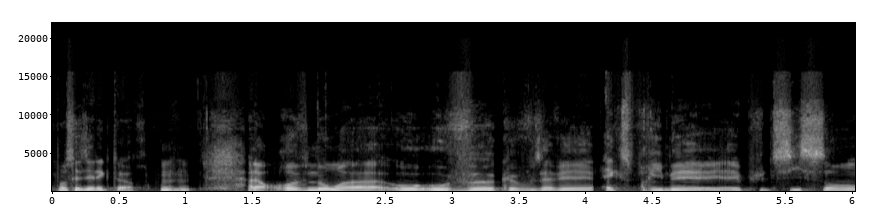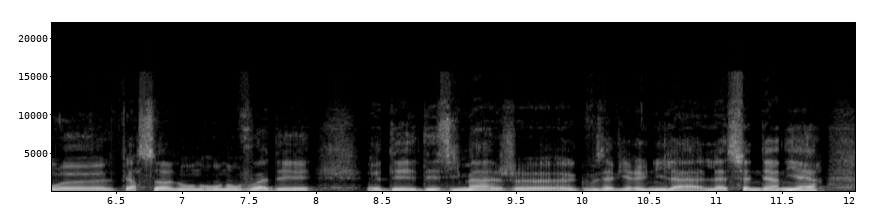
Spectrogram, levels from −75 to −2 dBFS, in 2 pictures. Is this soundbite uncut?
no; 1 cut; at 4.0 s

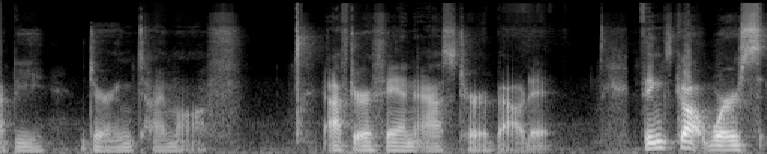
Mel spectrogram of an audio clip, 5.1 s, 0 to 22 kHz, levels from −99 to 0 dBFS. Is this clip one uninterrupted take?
no; 1 cut; at 4.2 s

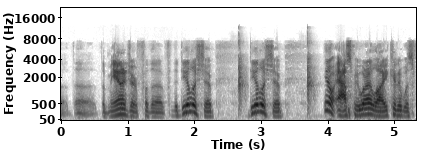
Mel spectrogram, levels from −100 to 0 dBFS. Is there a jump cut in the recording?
yes; 1 cut; at 2.8 s

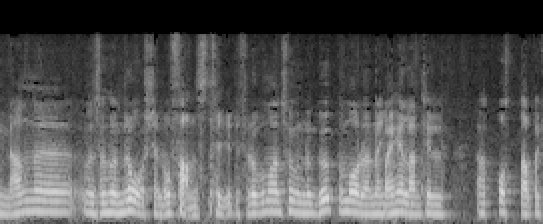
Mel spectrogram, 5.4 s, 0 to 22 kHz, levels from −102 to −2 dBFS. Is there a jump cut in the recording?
yes; 5 cuts; at 1.0 s, 2.1 s, 3.4 s, 3.8 s, 4.2 s

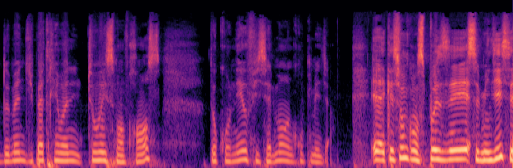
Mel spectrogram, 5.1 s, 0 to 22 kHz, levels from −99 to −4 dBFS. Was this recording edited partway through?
no; 0 cuts

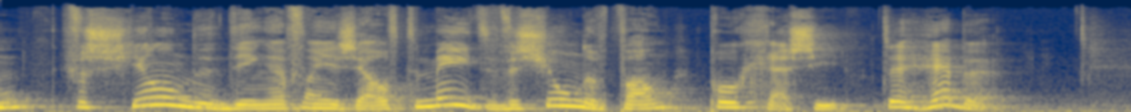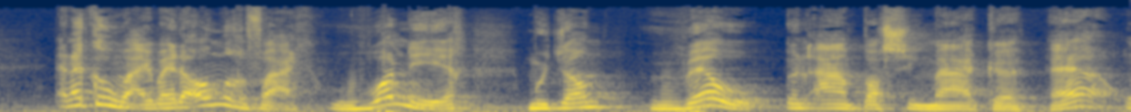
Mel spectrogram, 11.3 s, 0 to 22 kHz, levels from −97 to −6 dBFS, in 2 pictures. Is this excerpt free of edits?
no; 2 cuts; at 3.0 s, 8.4 s

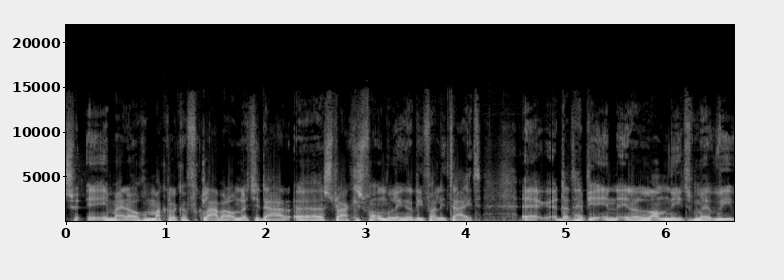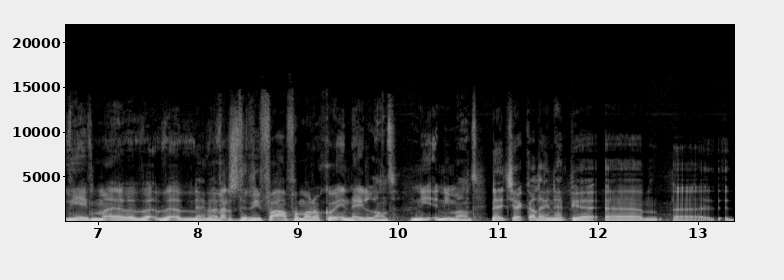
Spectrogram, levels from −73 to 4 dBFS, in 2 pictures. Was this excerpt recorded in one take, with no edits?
yes; 0 cuts

